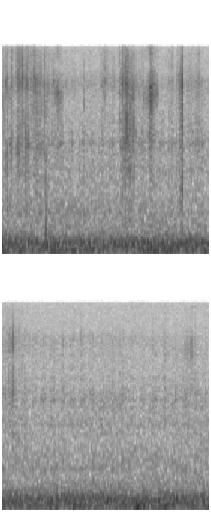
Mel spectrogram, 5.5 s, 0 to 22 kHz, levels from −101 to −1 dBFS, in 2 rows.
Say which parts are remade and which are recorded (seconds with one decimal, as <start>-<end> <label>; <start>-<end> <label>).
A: 0.0-5.5 recorded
